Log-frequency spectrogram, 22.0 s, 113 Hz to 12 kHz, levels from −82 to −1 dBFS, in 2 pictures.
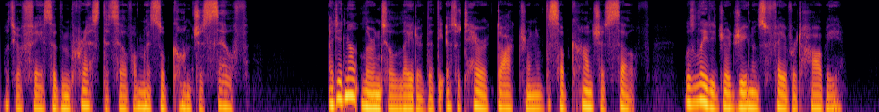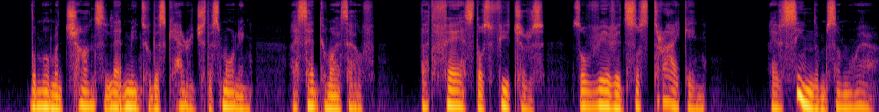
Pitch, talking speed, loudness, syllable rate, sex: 120 Hz, 160 wpm, -20 LUFS, 3.4 syllables/s, female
